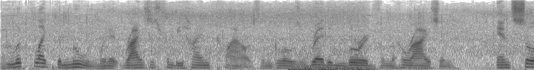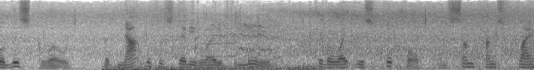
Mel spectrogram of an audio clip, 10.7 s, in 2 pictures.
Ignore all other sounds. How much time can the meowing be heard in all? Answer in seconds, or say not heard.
3 s.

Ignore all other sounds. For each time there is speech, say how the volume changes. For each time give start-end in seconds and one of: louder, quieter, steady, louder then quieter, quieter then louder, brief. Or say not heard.
0.1-10.6 steady.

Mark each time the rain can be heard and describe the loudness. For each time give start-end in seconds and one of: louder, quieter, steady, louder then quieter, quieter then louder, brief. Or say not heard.
0.0-10.6 louder.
